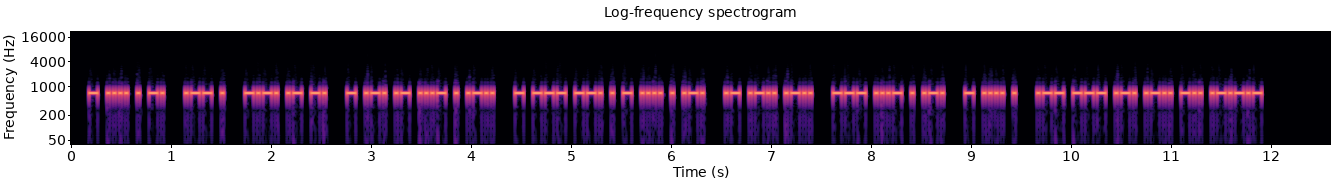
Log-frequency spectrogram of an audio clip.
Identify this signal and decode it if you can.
Morse code, heard as a keyed tone, about 40 wpm, 700 Hz. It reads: THEN WE CAN TRAVEL TOGETHER ALL OVER THE WORLD.
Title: Sentences from Top 1000 Words - Review Part 2 - 40wpm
